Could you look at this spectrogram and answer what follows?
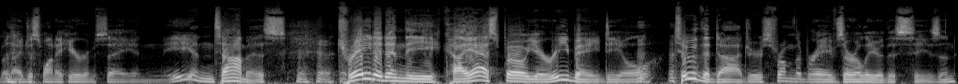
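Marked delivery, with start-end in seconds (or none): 1.3-9.6 bad put-on baseball announcer voice, louder. Imitating a baseball broadcaster calling a player's background: horrible Vin Scully impression. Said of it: "I'm gonna do a horrible Vin Scully impression".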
